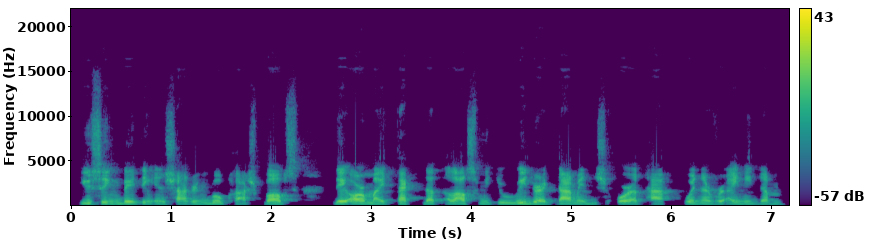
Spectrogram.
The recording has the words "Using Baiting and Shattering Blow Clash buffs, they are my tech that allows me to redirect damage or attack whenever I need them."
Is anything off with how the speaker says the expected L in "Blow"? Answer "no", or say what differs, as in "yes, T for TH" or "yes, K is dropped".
yes, L is dropped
